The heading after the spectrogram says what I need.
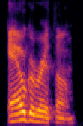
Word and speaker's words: algorithm: The first one, algorithm. Algorithm. Very good. Anyone else? Algorithm. Algorithm. Angie? Algorithm. Okay, algorithm, like TH. Algorithm. Thumb. Yeah, the TH sound, you stick your tongue to your teeth.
